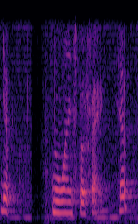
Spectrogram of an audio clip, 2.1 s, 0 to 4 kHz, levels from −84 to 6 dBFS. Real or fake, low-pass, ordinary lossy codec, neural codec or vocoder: real; 3.6 kHz; none; none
